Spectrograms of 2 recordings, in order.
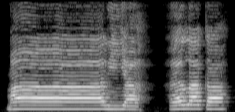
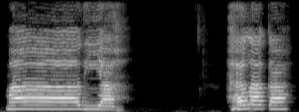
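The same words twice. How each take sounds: First: The words are joined without any break. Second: A full stop with a break separates the words. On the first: "Ketika wasol" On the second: "Ketika waqaf"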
